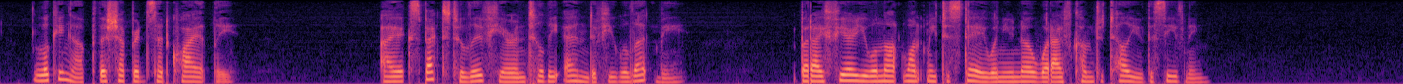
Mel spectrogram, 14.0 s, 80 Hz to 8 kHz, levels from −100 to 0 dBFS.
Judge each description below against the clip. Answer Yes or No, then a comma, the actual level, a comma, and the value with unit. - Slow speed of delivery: No, average, 170 wpm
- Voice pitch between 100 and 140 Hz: No, medium, 175 Hz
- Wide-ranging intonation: No, narrow, 2.5 semitones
